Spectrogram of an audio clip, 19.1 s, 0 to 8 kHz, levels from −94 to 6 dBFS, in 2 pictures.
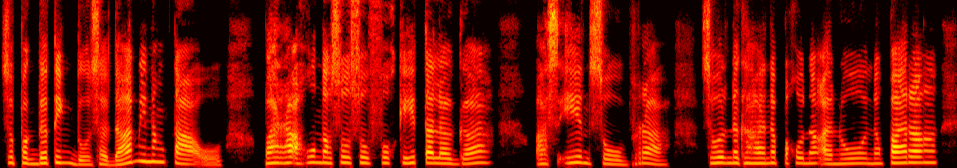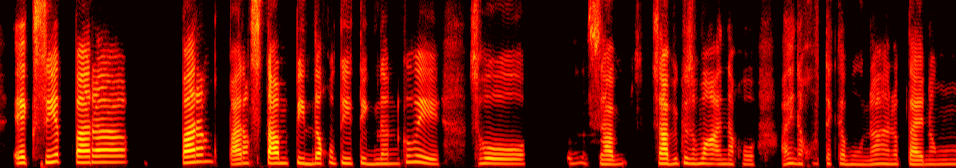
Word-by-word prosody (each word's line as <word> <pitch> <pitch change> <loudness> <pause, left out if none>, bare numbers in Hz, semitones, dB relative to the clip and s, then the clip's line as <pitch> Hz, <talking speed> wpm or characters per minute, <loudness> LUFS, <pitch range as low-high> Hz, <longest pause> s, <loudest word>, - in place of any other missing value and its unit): So, 270 0 -4
pagdating 255 +2 -1
do'n, 190 -1 -1
sa 200 -4 -1
dami 275 - +1
ng 315 -2 -4
tao, 90 - -2 0.5
para 260 +1 +3
akong 275 +3 -6
nasu-suffocate 265 0 -2
talaga, 245 +1 -1 0.5
as 220 -1 +6
in 265 0 -3
sobra. 215 +1 -2 0.4
So, 260 +1 0
naghahanap 250 0 -3
ako 250 +1 -7
ng 250 - -1
ano, 225 +2 -4
ng 235 0 -9
parang 275 +1 +3 0.4
exit 285 +4 +7
para 290 +1 +6 0.6
parang, 305 +4 +7 0.2
parang 220 +5 +2
stampede 245 -1 +5
na 240 - +2
kung 270 - -10
titignan 225 -2 -6
ko, 300 0 -7
eh. 250 -8 0 0.3
So, 225 -2 -3 0.6
sab 210 -2 0 0.3
sabi 235 -1 +4
ko 255 - -4
sa 225 - -7
mga 230 -2 -1
anak 210 -1 -10
ko, 200 -2 -15 0.2
"Ay, 240 - -7
naku. 225 +1 -13
Teka 225 -1 -11
muna, 200 +3 -9
hanap 215 0 -12
tayo 200 -2 0
ng 200 0 -14
245 Hz, 145 wpm, -28 LUFS, 220-265 Hz, 0.6 s, exit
